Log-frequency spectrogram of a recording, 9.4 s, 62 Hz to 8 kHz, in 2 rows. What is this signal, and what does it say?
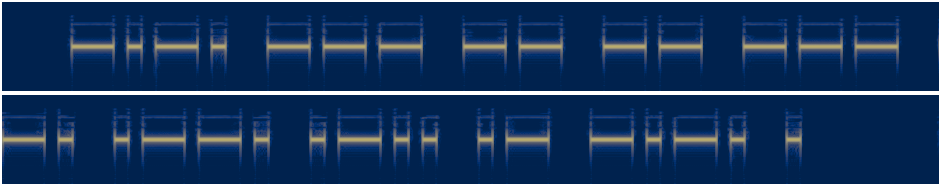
Morse code, heard as a keyed tone, about 17 wpm, 700 Hz. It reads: COMMONPLACE
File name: Book One / 08-Chapter 8 - 17 WPM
